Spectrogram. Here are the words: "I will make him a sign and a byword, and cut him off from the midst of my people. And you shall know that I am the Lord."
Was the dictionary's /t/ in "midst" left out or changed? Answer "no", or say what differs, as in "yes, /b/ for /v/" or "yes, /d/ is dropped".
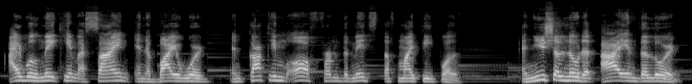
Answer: no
